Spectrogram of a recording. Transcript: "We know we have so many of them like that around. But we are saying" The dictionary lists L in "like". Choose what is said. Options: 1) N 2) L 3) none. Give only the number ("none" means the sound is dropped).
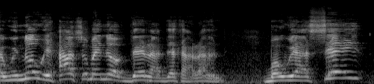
1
